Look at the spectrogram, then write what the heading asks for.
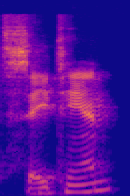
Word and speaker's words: seitan: vegans are a food which is called seitan um and you know like kind of a play on Satan but it's Satan so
